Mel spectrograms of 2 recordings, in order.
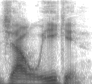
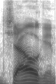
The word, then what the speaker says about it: Jowgen: at locals with, and he would always call it Jawigan. It was always Jawigan. And for some reason, that pronunciation just stuck in my brain as Jawigan. Instead of Jowgen, it's always Jawigan.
